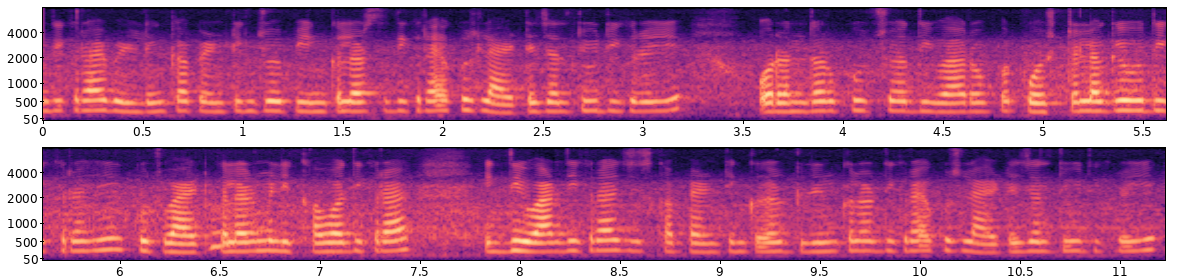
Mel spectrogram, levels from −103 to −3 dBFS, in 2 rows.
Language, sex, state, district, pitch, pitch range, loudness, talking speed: Hindi, female, Bihar, Supaul, 255 Hz, 240-260 Hz, -20 LUFS, 320 wpm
